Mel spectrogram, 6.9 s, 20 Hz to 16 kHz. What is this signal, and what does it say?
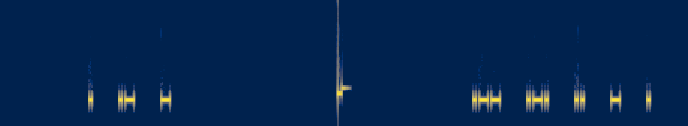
Morse code, heard as a keyed tone, about 40 wpm, spaced as for 23 wpm, 700 Hz. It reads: EAT WRITE
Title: 3x Character Spacing - Top 300 Words - 40wpm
